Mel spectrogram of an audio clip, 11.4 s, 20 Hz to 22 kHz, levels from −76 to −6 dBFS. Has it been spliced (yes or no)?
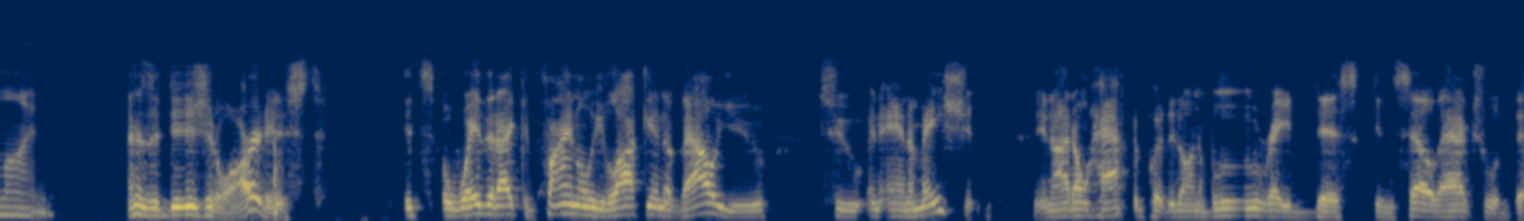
no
